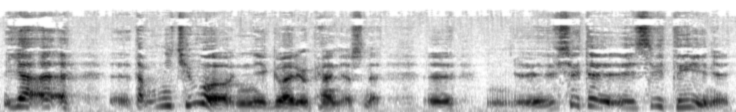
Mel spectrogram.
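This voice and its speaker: An actor playing a sentimental, flighty old Russian prince in a radio play, rambling and hesitant, stammering and dropping in French phrases. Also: male voice, medium pitch, huge pitch swings, takes it slowly, a little mellow, full character voice. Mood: flustered, evasive. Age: older.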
